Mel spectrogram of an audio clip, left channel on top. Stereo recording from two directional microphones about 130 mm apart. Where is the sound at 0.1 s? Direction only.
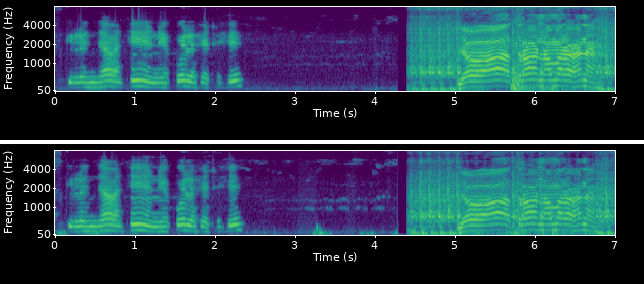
5° right (ahead or behind).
